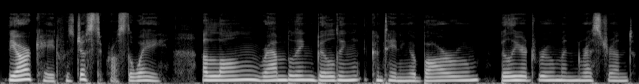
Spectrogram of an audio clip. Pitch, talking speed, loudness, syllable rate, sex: 185 Hz, 160 wpm, -18 LUFS, 5.1 syllables/s, female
